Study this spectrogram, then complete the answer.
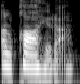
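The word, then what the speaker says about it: القاهرة: The capital of Egypt, Al-Qahira, Cairo, is always pronounced Al-Qahira. So I hope you understood all of that, but before you go, I would like to challenge you.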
